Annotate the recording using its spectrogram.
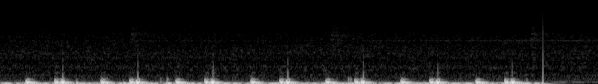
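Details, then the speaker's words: Heart sound simulator: regular heartbeat about 80/min with fixed splitting of the second heart sound, as might be heard with atrial septal defect or pulmonary hypertension. "and the next thing we're going to listen to is the fixed splitting of the second harp sound as might be heard with either an atrial septal defect or pulmonary hypertension"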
